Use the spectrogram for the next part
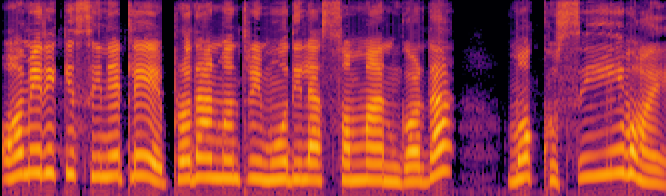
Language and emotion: Nepali, happy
